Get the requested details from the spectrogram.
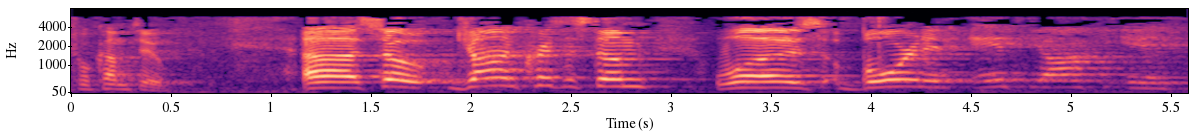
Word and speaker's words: Chrysostom: How to pronounce his last name? And spoiler alert, it's not his real last name. – Chrysostom. – Chrysostom? Close? Close enough. Chrysostom. Chrysostom.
